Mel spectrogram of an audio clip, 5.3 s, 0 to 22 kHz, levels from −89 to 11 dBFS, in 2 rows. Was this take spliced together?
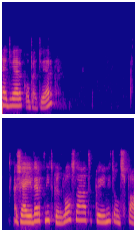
no; 0 cuts

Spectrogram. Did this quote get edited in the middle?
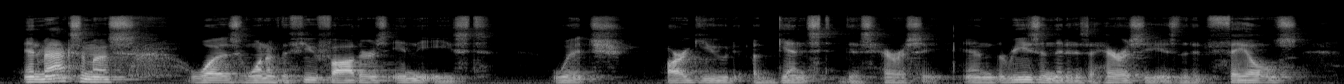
no; 0 cuts

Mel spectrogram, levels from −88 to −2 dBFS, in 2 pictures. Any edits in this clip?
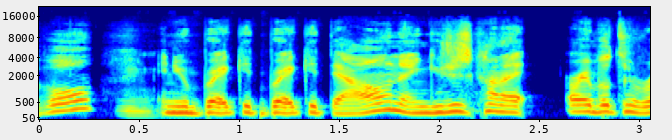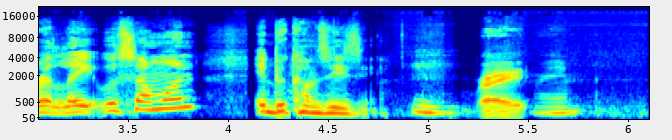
yes; 2 cuts; at 1.1 s, 4.1 s

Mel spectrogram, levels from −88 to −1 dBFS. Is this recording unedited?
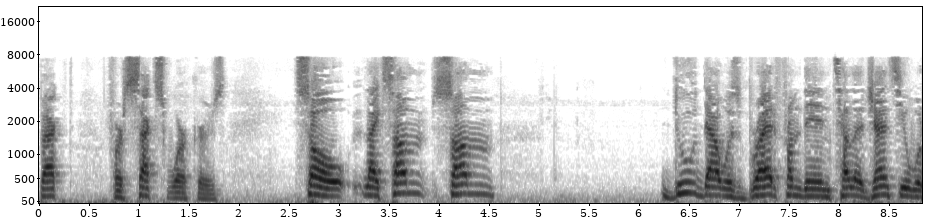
yes; 0 cuts

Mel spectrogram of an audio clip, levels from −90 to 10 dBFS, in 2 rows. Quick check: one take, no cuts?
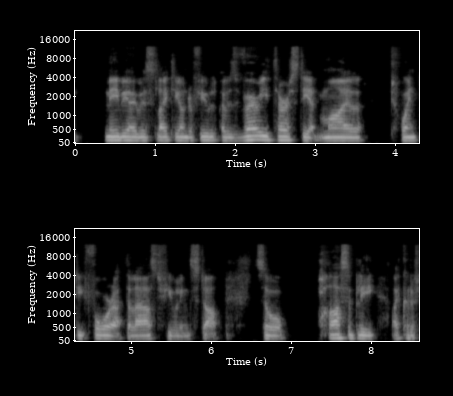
yes; 0 cuts

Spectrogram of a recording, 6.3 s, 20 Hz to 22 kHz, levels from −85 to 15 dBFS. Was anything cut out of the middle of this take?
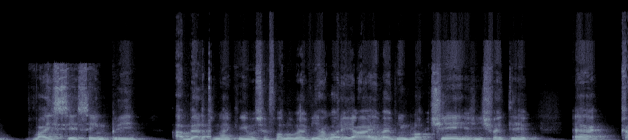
yes; 1 cut; at 2.1 s

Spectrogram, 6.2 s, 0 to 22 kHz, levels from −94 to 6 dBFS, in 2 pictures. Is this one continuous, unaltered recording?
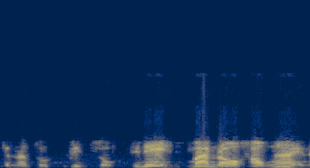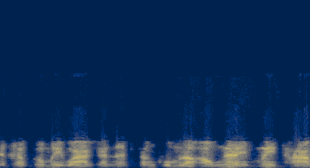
no; 2 cuts; at 1.3 s, 4.4 s

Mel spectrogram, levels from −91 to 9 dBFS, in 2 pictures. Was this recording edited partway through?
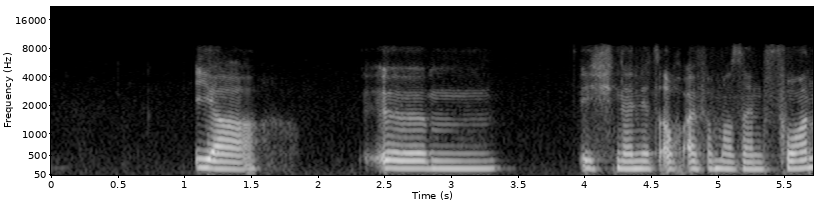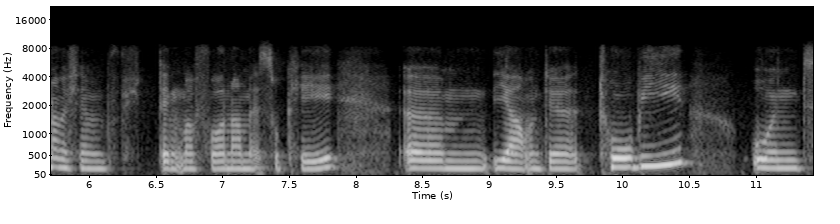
no; 0 cuts

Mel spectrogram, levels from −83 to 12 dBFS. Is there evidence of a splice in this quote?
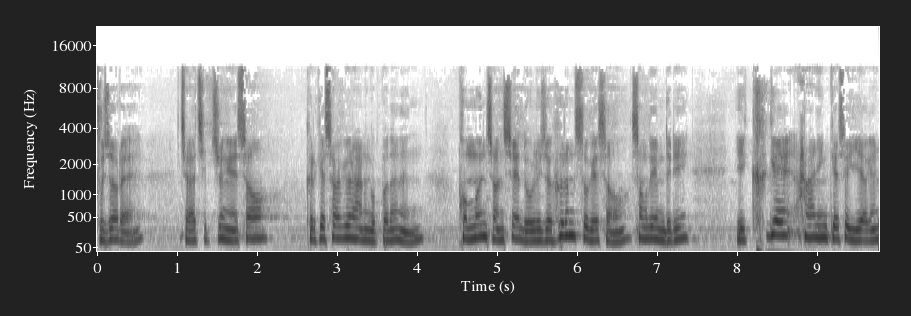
no; 0 cuts

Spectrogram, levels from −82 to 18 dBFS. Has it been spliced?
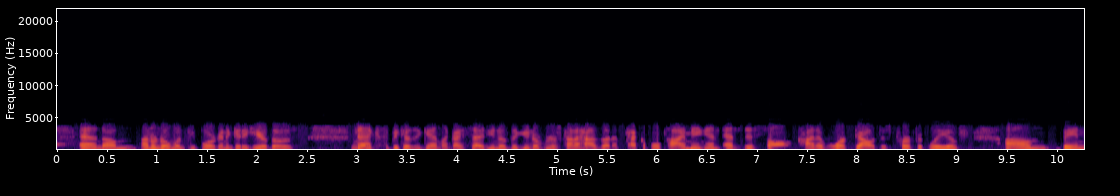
yes; 1 cut; at 2.9 s

